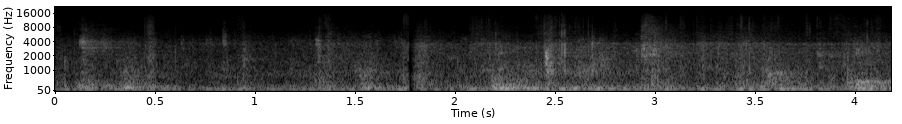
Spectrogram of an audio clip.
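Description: Footsteps and irregular knocks and thumps as light airplanes are moved by hand.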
